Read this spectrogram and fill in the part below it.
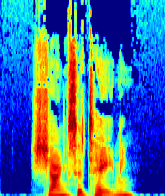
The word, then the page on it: chancetagning: -ˌtæjˀneŋ; -ˌtæjneŋ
